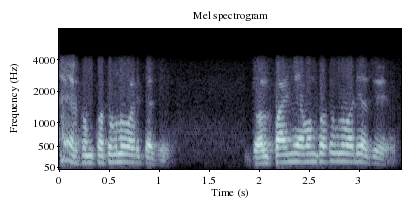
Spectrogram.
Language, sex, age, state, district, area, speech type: Bengali, male, 45-60, West Bengal, Purba Bardhaman, urban, conversation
